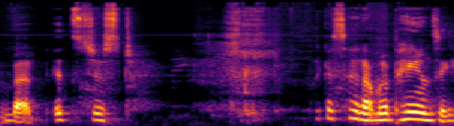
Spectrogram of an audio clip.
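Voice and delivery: tearful. Speaker insisting everything is fine, crying. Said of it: "I don't even know why I'm crying".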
